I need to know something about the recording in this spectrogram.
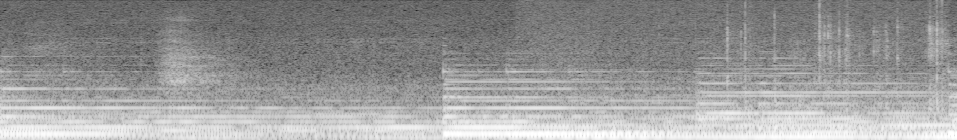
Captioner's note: Yuen sighing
